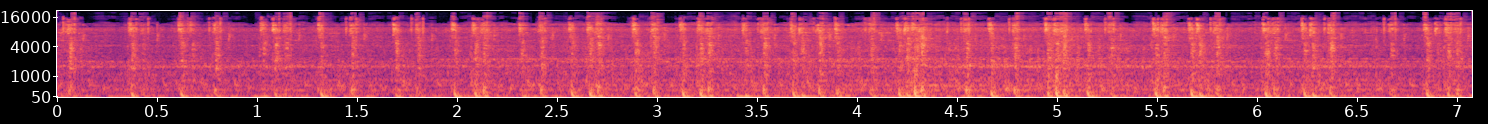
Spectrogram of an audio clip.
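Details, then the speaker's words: 1923 Franklin Model 10, converted to a truck in WWII, first start after sitting about 76 years; lumpy idle with uneven sharp pops breaking the beat, some smoke from engine stop leak; owner suspects spark escaping and snapping: misfire. "I think it's just running crappy it's running crappy it's running cracking that's a problem"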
